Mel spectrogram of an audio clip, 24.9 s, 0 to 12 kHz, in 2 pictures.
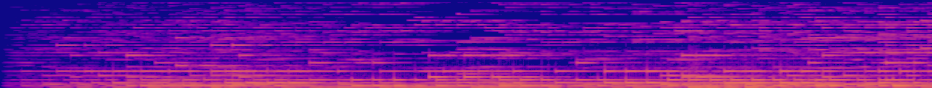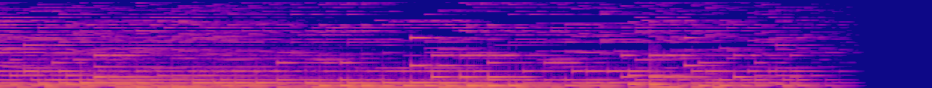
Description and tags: Sine Grains
A soundscape I did in MetaSynth. Base pitch A2.
background-sound, MetaSynth, atmosphere, ambient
